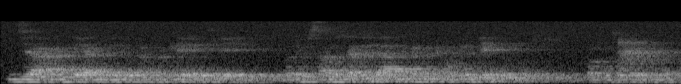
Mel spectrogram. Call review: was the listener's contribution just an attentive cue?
No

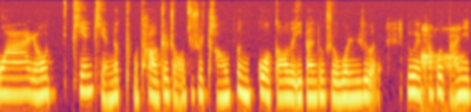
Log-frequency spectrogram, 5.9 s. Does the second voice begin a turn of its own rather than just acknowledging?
No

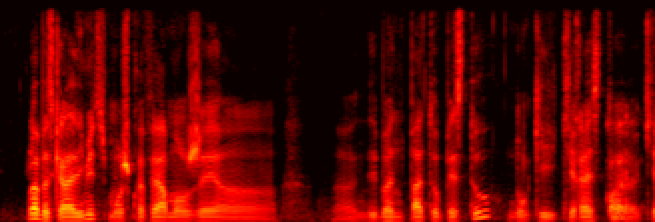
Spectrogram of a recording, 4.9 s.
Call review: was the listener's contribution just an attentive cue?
Yes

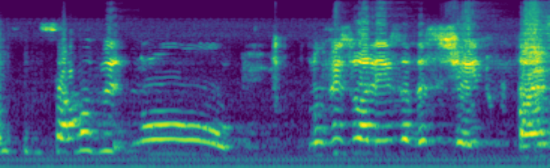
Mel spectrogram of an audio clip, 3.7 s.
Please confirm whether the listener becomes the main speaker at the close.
Yes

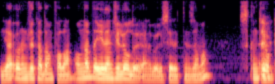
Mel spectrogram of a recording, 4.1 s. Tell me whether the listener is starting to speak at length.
Yes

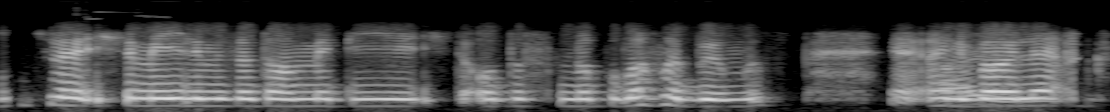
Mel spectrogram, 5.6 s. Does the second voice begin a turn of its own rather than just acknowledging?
No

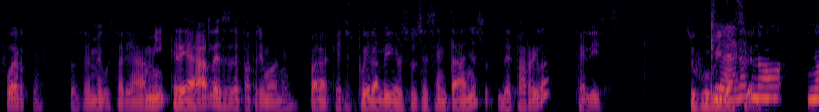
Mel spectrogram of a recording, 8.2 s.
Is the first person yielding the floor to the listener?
Yes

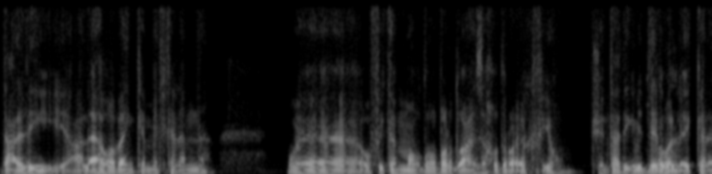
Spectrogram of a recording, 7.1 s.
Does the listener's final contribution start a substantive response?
Yes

